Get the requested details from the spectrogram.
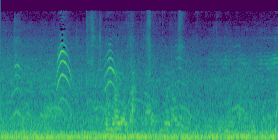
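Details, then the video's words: High, arching mews from tiny abandoned kittens, a loud cry near the start and another soon after, followed by softer overlapping calls above a low rumbling background. "The smallest abandoned kittens on the world"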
